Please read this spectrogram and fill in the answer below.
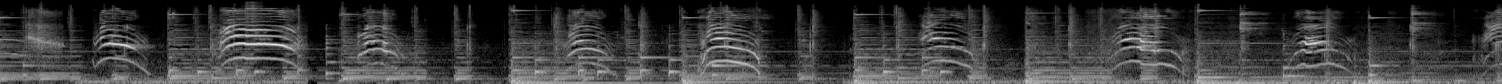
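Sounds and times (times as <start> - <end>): background music: 0.0 - 15.0
cat meowing: 0.3 - 1.5, 2.2 - 4.1, 7.0 - 7.6, 9.2 - 9.8, 13.0 - 13.6.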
